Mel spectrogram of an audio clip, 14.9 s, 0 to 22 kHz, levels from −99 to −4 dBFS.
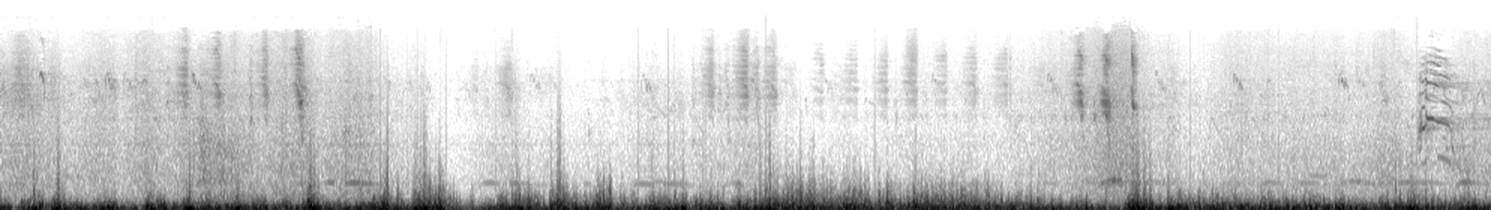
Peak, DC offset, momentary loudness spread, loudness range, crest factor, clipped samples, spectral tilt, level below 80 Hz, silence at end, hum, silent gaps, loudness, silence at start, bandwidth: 0 dBFS; under 0.1%; 8 LU; 2 LU; 14 dB; under 0.1%; -8.5 dB/octave; -16 dBFS; 0 s; none; none; -22 LUFS; 0 s; 3.7 kHz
